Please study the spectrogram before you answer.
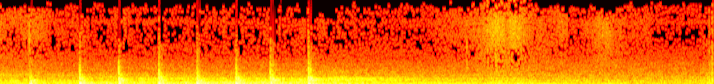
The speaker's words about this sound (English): And so when I was in that humble mood of begging God to guide me, then there was a knock on the door.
